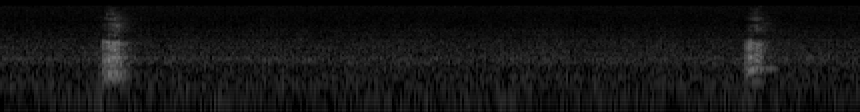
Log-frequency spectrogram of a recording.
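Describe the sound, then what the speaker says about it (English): A dog barking sound effect taken from Freesound: two short, sharp single barks about three seconds apart, loud and isolated against a faint steady background hum. "get a dog barking"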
